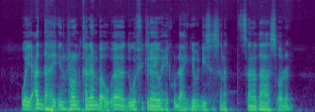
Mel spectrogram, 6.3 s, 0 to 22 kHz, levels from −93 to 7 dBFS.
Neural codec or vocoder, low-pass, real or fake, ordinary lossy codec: none; none; real; none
